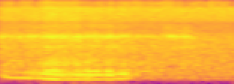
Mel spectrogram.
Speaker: Oh my god. This cat sounds like a person snoring.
